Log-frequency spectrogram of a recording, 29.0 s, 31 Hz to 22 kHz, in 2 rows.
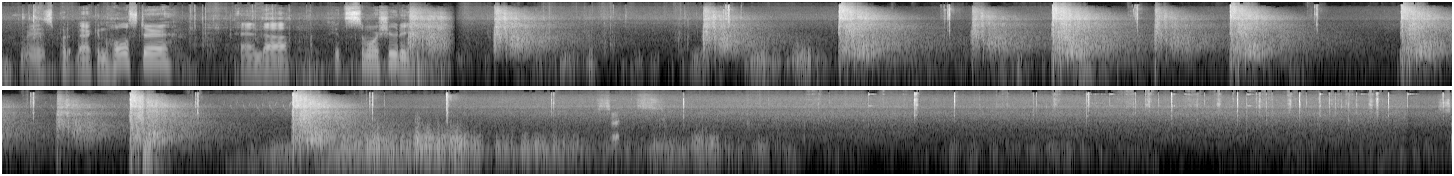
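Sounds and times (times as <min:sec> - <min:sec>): revolver gunshots ringing out: 0:04.1 - 0:05.5, 0:08.4 - 0:13.0, 0:14.0 - 0:16.6, 0:17.4 - 0:18.2
sharp clicks: 0:07.0 - 0:07.6, 0:08.4 - 0:13.3, 0:14.0 - 0:16.7, 0:17.4 - 0:19.1.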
